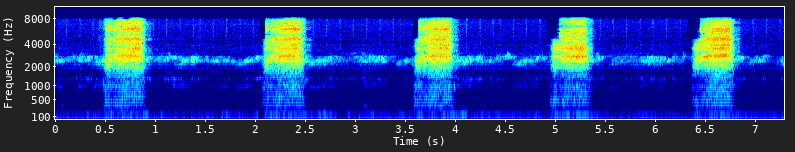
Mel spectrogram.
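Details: Owl chicks in a nest box at night, 21 April 2024, begging as the parents bring food. Five harsh, breathy hissing screeches come about every one and a half seconds over a faint continuous high whine.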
